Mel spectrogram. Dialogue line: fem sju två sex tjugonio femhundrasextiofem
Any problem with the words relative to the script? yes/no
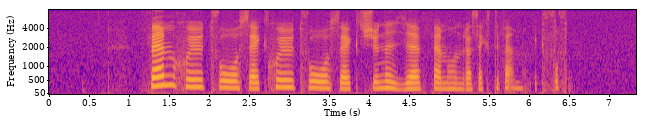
yes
